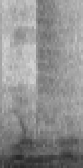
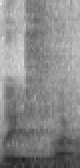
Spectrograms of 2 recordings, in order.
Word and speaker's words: Wadsworth: অনেকে বলে এটা ওয়ার্ডসওয়ার্থ না, এটা ওয়েডসওয়ার্থ, অনেকে বলে ওয়ার্ডসওয়ার্থ। তো এইটার উচ্চারণ নিয়ে অনেকে, কিন্তু আমেরিকানরা নিজেরাই বলে এটা ওয়ার্ডসওয়ার্থ, অর্থাৎ ওয়েডসওয়ার্থ বলার কোনো দরকার নেই।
